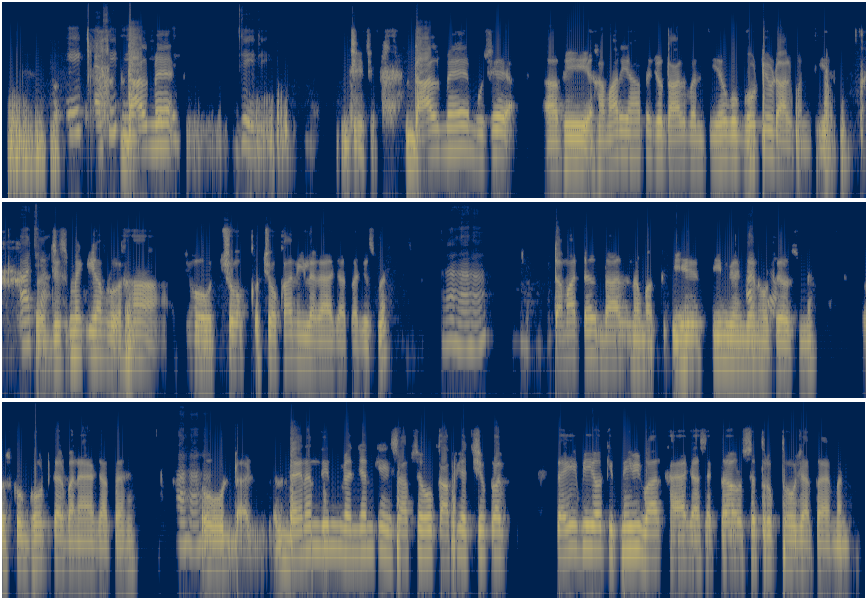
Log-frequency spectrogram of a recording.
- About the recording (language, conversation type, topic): Hindi, unstructured, कौन से व्यंजन आपके लिए खास हैं और क्यों?
- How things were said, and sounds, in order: distorted speech; static; tapping; other background noise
